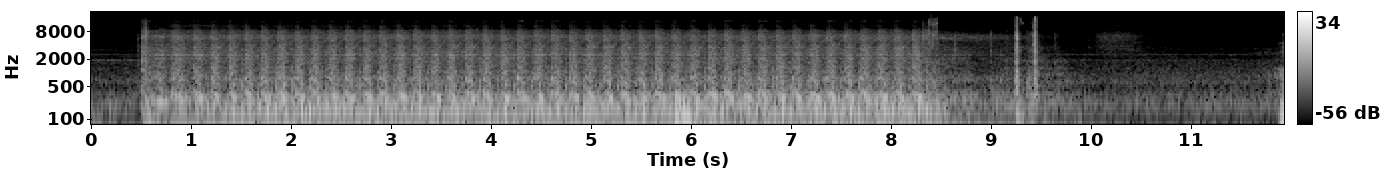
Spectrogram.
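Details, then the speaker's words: 2011 Dacia Sandero Stepway 1.5 dCi diesel, won't start in morning, rail pressure sensor fault code, glow plug light not flashing: starter churns about three beats a second for eight seconds, never fires; crank no start. "Bakın beyler araba çalışmıyor."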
